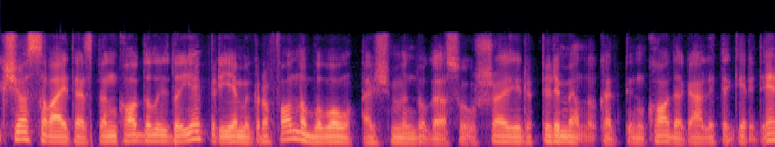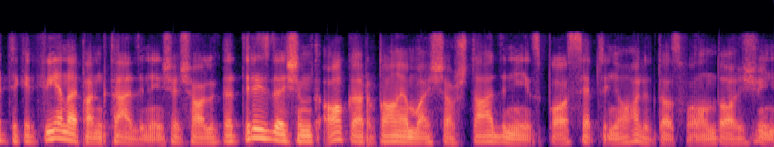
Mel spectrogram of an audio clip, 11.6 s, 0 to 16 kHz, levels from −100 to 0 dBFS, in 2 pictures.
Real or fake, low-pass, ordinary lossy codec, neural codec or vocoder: fake; 7.2 kHz; AAC, 96 kbps; codec, 16 kHz, 0.8 kbps, ZipCodec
